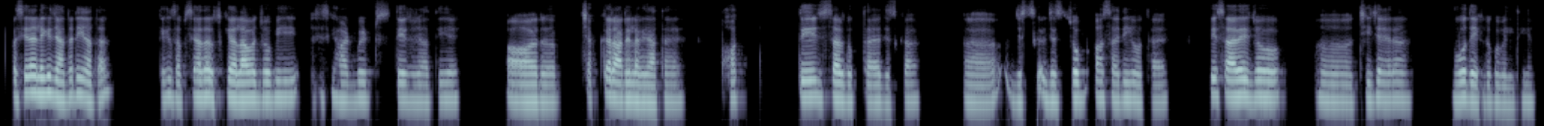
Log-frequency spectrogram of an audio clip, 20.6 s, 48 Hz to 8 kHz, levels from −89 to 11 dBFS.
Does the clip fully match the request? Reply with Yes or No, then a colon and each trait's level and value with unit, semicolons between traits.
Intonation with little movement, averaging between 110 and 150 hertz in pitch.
Yes: narrow, 2.0 semitones; medium, 140 Hz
